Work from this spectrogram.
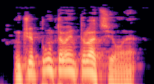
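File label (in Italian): "ventolazione", dialettale, crespinese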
